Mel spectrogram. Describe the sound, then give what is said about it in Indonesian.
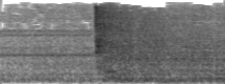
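A door being closed slowly in an audio drama: one abrupt swishing rush of noise partway through, trailing into a lingering, even hiss, with no voices. “Aku menutup kembali pintu itu perlahan.”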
